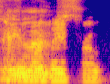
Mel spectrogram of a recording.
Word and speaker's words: Halas: it is just fine, but I think the official pronunciation has been changed on their end to Halas. I think it's Halos. Halos. Halos. It's Halos, guys.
